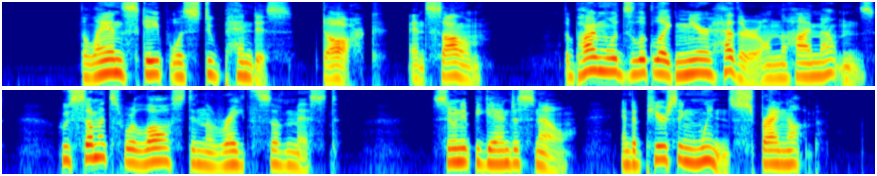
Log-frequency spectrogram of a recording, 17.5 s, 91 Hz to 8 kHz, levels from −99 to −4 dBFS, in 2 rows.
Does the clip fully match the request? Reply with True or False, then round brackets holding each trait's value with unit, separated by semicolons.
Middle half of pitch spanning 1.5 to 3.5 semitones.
True (2.9 semitones)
